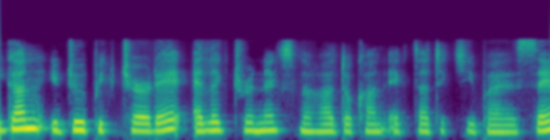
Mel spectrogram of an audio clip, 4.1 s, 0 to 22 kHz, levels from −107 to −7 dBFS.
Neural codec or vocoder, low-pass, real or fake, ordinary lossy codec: codec, 16 kHz, 0.5 kbps, X-Codec, WavLM features, trained on Multilingual LibriSpeech; none; fake; none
